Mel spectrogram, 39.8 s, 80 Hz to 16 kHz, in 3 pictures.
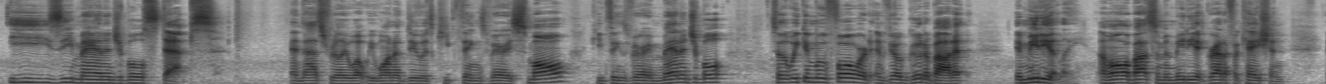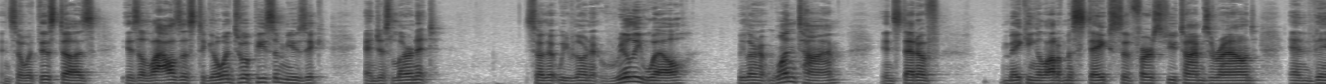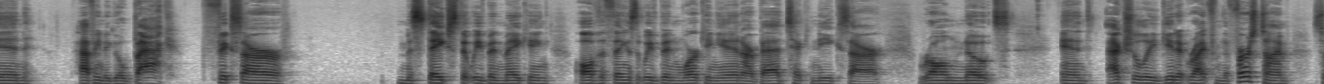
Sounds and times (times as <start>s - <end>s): Speech: 0.1s - 2.3s, 2.9s - 17.7s, 18.5s - 22.7s, 23.3s - 29.6s, 30.5s - 39.7s.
